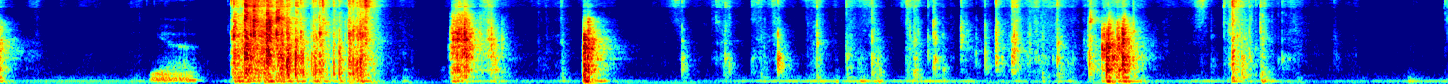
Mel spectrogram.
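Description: A deck of tarot cards is shuffled in quick, crisp riffling bursts close by, interspersed with soft card handling and a person speaking between the shuffles.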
